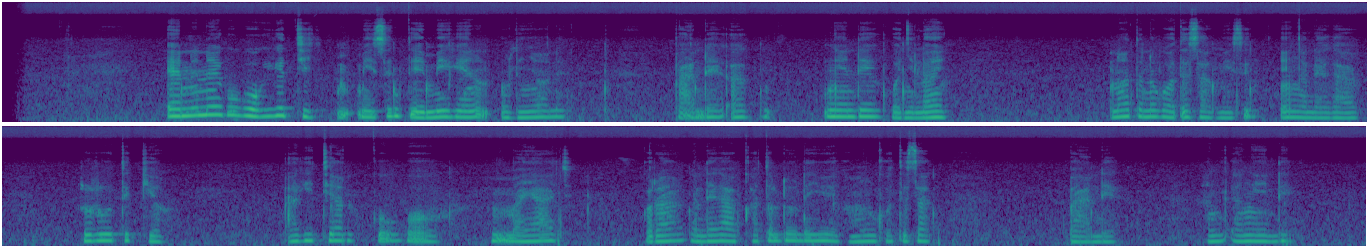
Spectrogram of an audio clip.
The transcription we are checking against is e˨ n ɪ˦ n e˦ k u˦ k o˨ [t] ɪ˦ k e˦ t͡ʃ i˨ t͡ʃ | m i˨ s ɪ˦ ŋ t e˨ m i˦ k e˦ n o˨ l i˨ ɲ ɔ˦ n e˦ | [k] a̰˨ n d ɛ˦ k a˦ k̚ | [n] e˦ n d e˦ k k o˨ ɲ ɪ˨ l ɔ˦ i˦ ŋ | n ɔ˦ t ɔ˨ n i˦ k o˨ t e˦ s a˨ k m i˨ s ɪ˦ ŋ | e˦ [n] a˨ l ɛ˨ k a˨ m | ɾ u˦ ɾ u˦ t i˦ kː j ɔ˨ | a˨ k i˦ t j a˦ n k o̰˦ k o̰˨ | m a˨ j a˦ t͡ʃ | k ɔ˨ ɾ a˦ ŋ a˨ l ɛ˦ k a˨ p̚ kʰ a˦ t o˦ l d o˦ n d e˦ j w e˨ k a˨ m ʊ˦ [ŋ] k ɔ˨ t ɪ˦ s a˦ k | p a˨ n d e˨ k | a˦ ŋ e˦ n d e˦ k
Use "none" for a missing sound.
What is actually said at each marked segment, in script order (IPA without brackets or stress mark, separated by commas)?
k, p, ŋ, ŋ, ŋ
